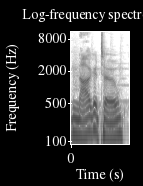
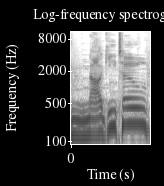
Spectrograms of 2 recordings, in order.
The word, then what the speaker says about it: Nagito: There was uh it's like Nagato. I everybody like his actual name is Nagito, but I like calling him Nagato to be quite honest.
